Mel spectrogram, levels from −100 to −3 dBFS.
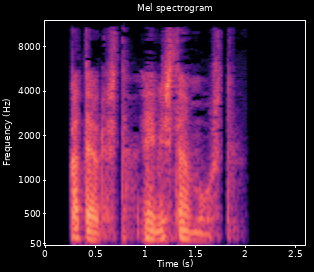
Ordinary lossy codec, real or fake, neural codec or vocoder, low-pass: AAC, 32 kbps; fake; vocoder, 48 kHz, 128 mel bands, Vocos; 10.8 kHz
